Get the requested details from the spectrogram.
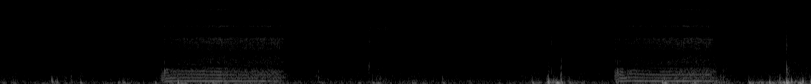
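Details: Low, rumbling snores roughly every 4 to 5 seconds with snuffly noise between them in a quiet room; snoring.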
